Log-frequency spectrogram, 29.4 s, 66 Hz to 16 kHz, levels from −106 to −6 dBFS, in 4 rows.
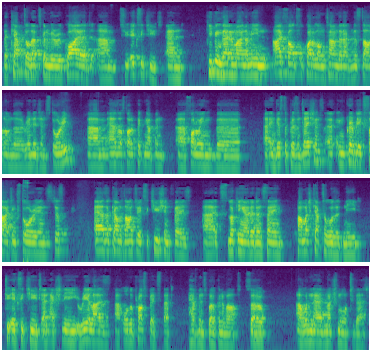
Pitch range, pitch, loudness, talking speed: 115-135 Hz, 120 Hz, -21 LUFS, 190 wpm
